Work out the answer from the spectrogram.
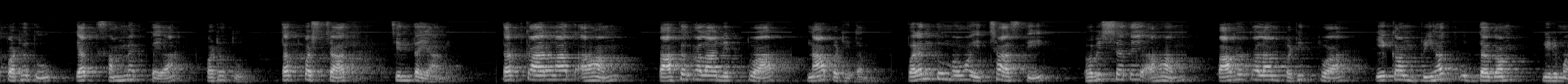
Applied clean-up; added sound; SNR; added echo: neural separator model SepFormer DNS4.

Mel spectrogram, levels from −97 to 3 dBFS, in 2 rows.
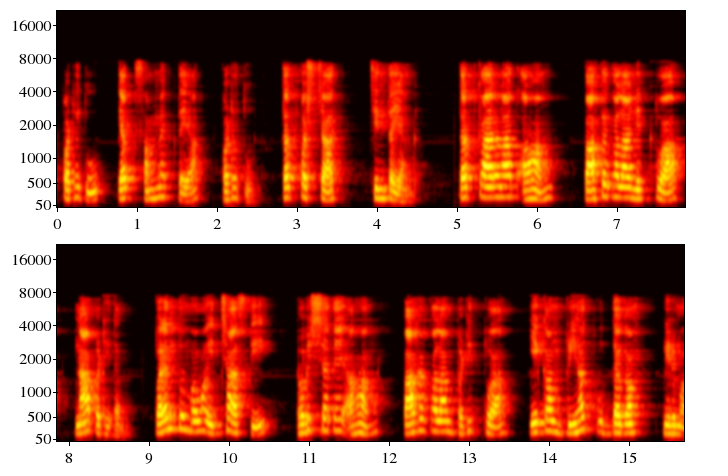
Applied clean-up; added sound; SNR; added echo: neural mask model DeepFilterNet 3.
